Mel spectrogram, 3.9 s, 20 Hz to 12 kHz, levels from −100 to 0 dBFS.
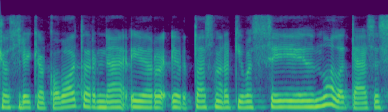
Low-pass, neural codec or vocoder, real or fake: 7.2 kHz; codec, 16 kHz, 4 kbps, FreqCodec, larger model; fake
